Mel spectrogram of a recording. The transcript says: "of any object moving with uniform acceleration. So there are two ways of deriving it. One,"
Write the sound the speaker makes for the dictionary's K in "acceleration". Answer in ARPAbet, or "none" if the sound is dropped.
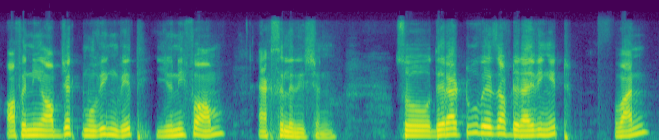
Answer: K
